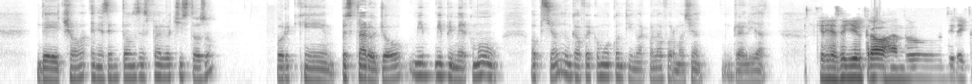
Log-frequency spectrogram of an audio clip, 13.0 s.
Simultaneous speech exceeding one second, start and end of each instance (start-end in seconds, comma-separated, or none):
none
